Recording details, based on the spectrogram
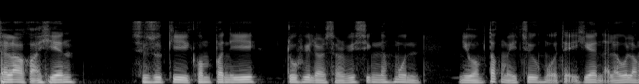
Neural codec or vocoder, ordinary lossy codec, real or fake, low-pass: none; none; real; none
